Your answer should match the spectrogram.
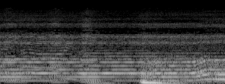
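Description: Background vocal music: a voice chanting a slow melody in long held notes that step from pitch to pitch. A low thud about a second and a half in.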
